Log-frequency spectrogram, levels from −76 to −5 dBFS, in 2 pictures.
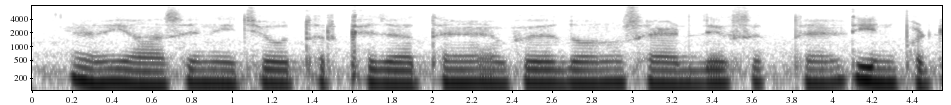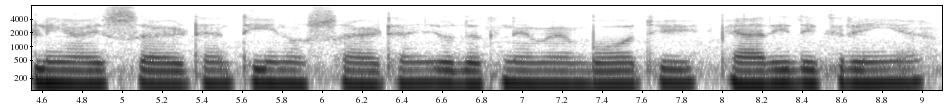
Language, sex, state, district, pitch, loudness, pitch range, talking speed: Hindi, male, Rajasthan, Churu, 155 Hz, -22 LUFS, 150-155 Hz, 205 wpm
